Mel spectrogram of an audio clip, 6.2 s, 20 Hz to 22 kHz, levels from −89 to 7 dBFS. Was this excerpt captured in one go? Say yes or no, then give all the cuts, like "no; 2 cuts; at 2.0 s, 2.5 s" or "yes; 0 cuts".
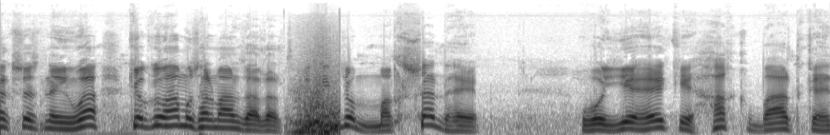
no; 1 cut; at 2.4 s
